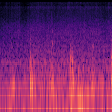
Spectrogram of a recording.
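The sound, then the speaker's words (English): Heavy rain pours down in Florida in a steady, dense hiss over a low, rumbling wind noise, with a couple of brief louder surges along the way. No one speaks. “Holy Lord, this is bad. I have not seen rain like this in a long time.”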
